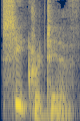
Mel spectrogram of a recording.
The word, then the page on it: secretive: British English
